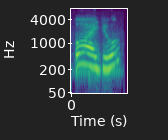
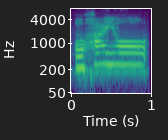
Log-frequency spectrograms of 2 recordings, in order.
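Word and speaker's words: おはよう: Pour le matin, ils utilisent Ohioas. Attention, c'est un O. Faut aussi faire attention à bien prononcer le ha. Donc on ne prononce pas Ohio mais Ohio.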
